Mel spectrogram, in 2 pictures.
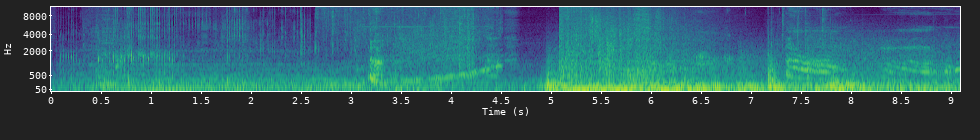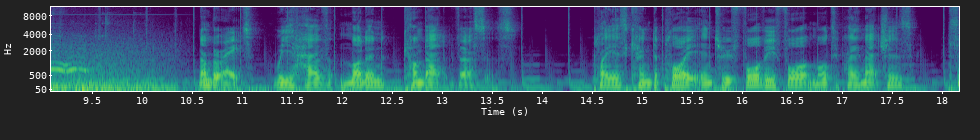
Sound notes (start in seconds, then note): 0.0 growling; 0.2 intense music; 5.1 explosion and moaning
